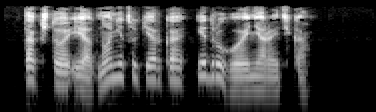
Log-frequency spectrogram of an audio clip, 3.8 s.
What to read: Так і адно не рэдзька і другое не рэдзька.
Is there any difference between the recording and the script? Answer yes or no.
yes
